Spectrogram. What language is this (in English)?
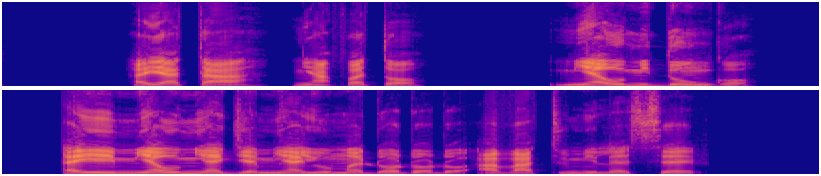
Ewe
